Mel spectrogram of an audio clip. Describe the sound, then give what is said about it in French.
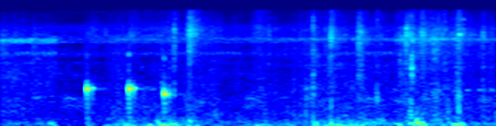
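A male gorilla beating his chest in the wild, a quick series of hollow pops clustered near the start, followed by fainter scattered knocks against a hissing background. “Oh, ils sont là. C'est Kingo qui est en train de se frapper la poitrine. En général, il fait ça pour regrouper les femelles ou pour éloigner un grand mâle”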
